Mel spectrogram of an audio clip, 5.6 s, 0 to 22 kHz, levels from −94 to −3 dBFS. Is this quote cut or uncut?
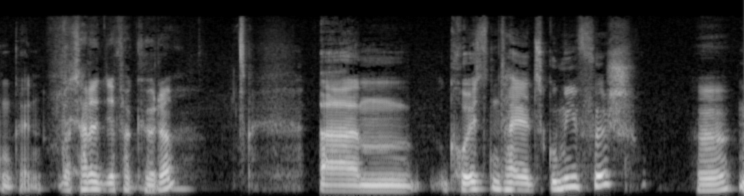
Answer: uncut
